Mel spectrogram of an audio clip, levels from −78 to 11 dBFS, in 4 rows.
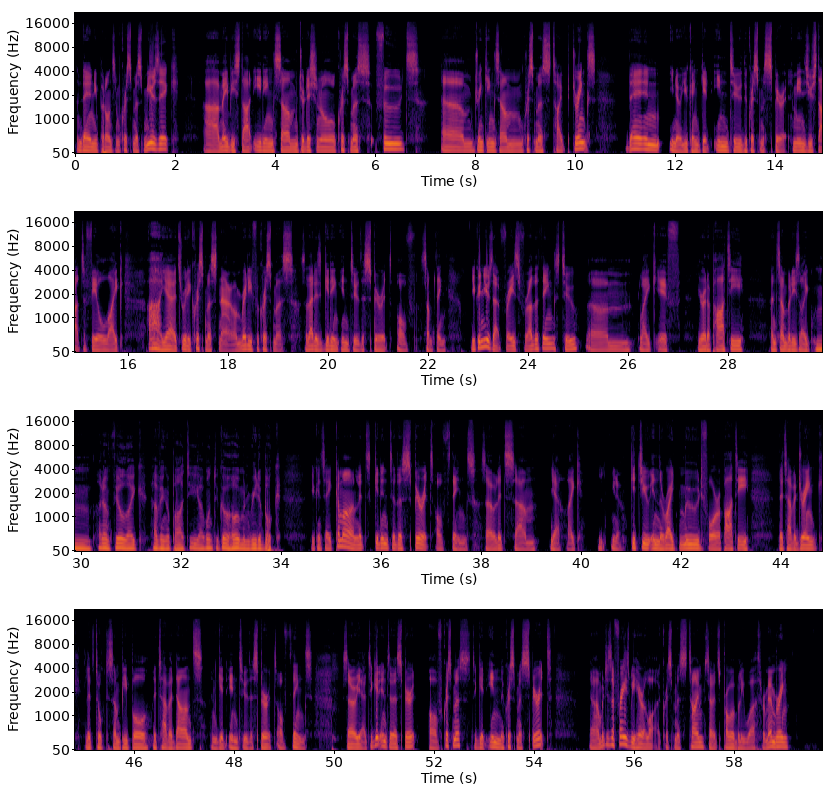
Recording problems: none

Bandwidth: 16.5 kHz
